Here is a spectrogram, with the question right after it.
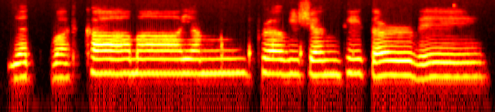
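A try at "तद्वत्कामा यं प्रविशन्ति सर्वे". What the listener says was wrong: tadvat, not yadvat.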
